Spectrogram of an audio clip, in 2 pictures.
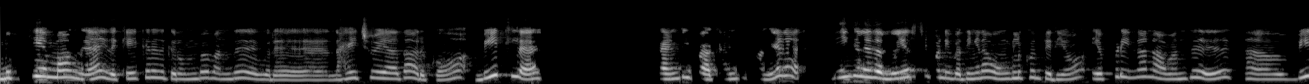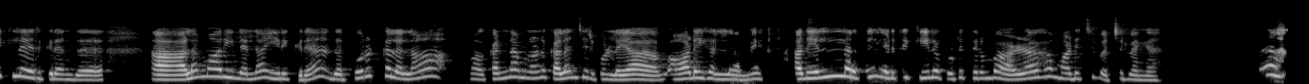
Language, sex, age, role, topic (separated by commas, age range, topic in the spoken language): Tamil, female, 35-39, guest, மனஅழுத்தம் அதிகரிக்கும் போது நீங்கள் அமைதியாக இருக்க என்ன செய்கிறீர்கள்?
